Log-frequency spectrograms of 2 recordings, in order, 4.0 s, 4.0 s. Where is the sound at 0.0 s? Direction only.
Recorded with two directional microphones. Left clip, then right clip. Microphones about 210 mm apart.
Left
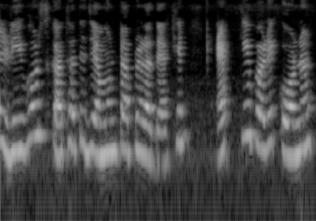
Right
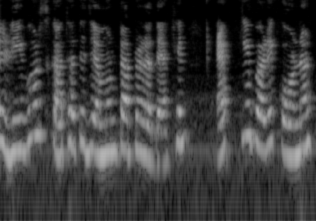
15° left (ahead or behind).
